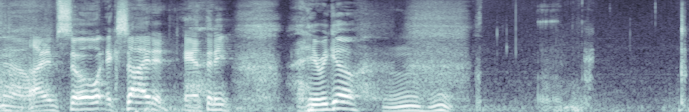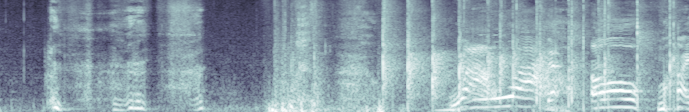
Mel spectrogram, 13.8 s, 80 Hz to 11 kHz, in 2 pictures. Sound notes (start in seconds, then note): 5.4 grunting; 10.6 clapping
